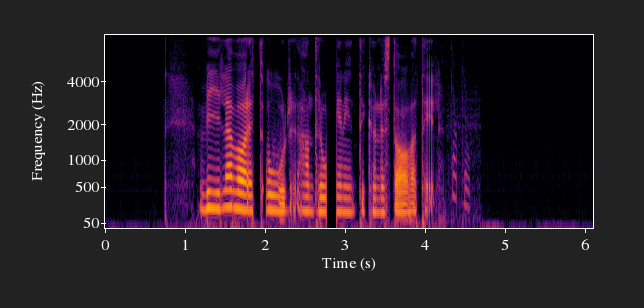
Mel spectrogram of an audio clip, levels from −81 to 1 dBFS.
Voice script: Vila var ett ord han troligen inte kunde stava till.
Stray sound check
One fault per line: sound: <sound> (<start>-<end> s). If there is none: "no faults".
sound: dropout (2.8-2.9 s)
sound: chirp (4.3-4.6 s)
